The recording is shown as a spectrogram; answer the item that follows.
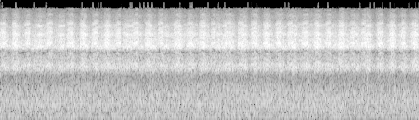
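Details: Cicadas drone in summer in a dense, high-pitched buzzing chorus that pulses steadily without a break.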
